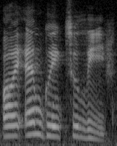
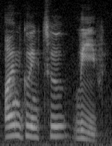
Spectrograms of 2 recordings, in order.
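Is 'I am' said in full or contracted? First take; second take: full; contracted. First: 'I am' is said as two full words. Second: 'I am' is shortened to one syllable, 'I'm'.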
